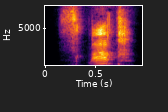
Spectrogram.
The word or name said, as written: sqaq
